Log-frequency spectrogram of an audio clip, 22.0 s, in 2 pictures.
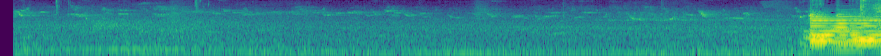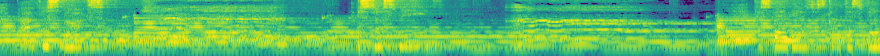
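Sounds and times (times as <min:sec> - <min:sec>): music: 0:10.0 - 0:22.0.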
